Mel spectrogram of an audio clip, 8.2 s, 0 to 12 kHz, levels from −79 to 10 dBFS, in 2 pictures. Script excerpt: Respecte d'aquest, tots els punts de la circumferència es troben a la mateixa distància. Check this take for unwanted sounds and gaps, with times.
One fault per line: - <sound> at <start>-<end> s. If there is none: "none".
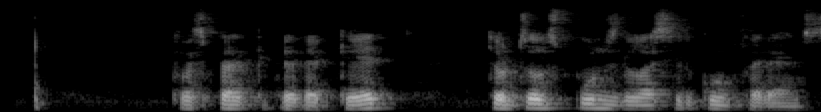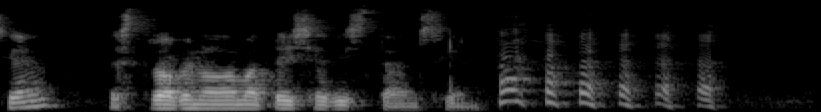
- laugh at 6.6-7.8 s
